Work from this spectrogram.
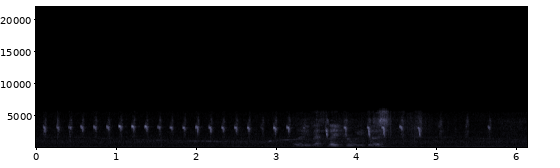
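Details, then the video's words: A hutch-kept female guinea pig gives her rarely heard chirp, an even train of rapid, high-pitched peeps; midway a brief lower, murmuring sound overlaps before the peeps continue and trail off. "my guinea pig chirping"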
